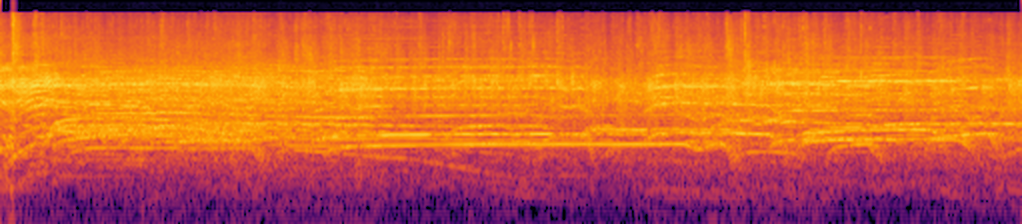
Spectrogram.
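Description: A small group of young people cheering and whooping, many voices at once, with long held cries at several pitches overlapping and arching up and down, and clapping toward the end.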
